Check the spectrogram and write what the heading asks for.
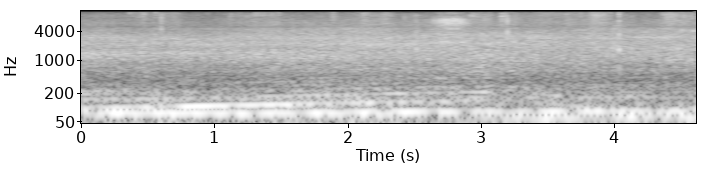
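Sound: road traffic passing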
